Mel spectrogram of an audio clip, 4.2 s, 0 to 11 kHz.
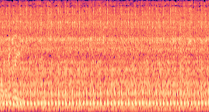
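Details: Suzuki F6A engine with a steady sharp knock at idle, about three or four a second in even rhythm; bottom-end knock because the oil pump stopped working.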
